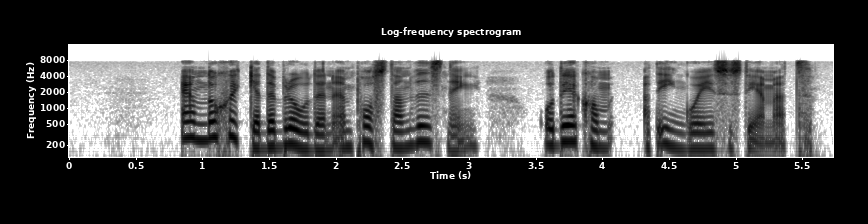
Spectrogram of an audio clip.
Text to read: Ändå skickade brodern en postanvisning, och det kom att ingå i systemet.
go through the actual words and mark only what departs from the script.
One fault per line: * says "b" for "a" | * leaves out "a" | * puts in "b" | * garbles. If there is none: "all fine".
all fine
